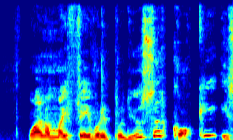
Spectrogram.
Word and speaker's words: Cocchi: So for example, one of my favorite producers, Cocchi, is spelled like this, and you see as C-H-I, but becomes a Chi, Cocchi.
